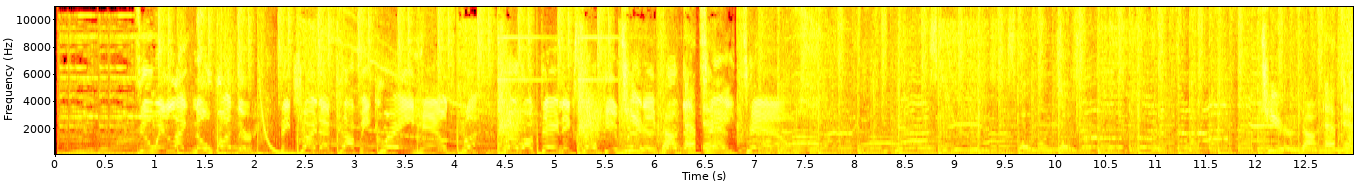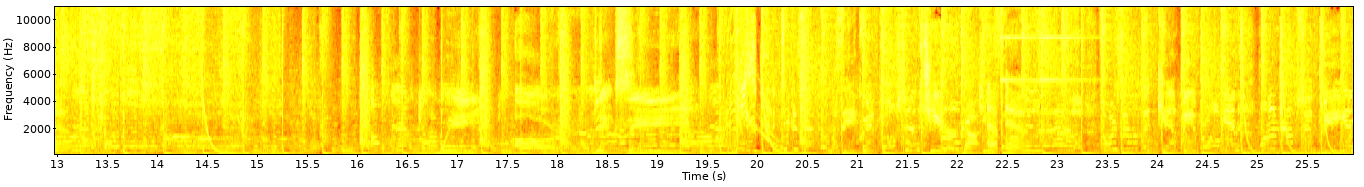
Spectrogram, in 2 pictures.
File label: Dance with loop; Dixie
